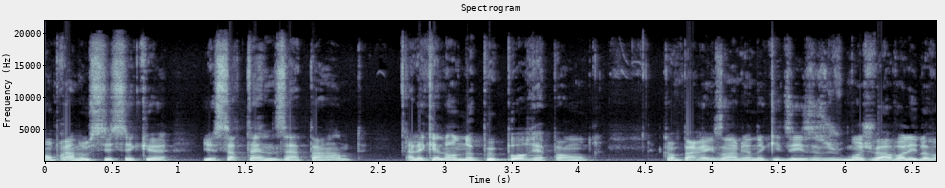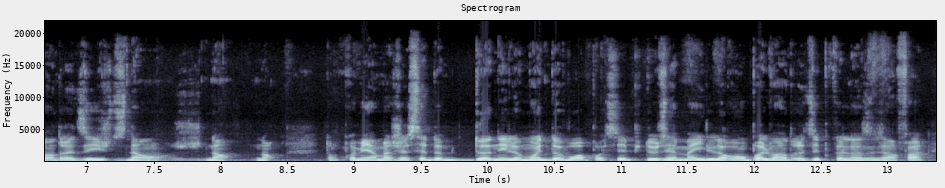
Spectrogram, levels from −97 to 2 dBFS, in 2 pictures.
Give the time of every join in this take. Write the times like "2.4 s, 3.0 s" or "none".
6.6 s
